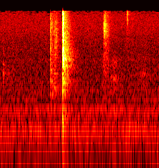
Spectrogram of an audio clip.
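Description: Tarot cards being handled: one sharp card click a little under a second in, with a few lighter clicks around it, over a faint steady hum.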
